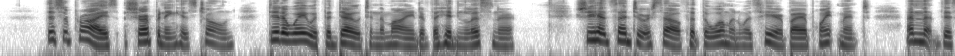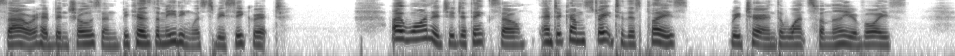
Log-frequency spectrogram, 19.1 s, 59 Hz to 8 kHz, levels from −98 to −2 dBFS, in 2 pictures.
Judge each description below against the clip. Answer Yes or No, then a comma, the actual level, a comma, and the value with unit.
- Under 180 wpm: No, average, 190 wpm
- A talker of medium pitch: Yes, medium, 170 Hz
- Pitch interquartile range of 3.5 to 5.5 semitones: Yes, average, 4.7 semitones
